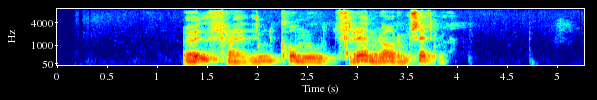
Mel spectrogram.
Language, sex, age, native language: Icelandic, male, 40-49, Icelandic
